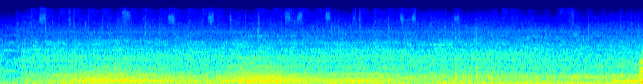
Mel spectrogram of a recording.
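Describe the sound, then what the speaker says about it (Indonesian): Noisy car exhaust droning steadily in daytime city traffic in Bekasi, a loud continuous engine rumble with shifting pitch as vehicles move close by. "Knalpotnya berisik nih"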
